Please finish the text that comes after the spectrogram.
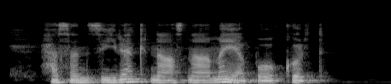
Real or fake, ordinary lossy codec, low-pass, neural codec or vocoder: real; MP3, 64 kbps; 7.2 kHz; none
